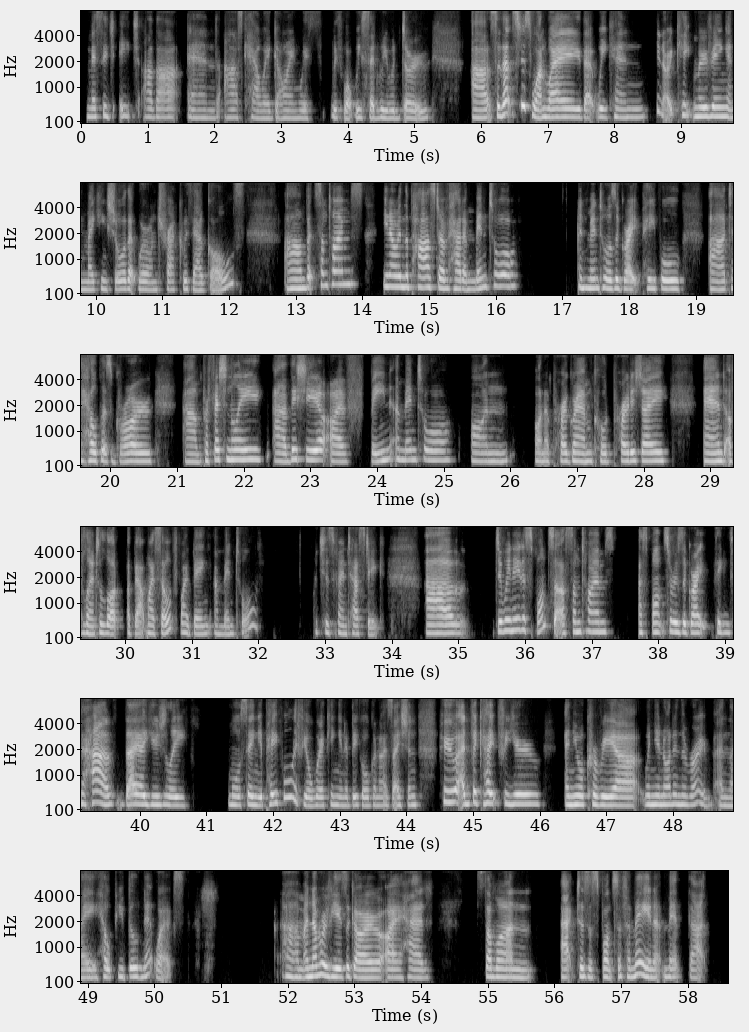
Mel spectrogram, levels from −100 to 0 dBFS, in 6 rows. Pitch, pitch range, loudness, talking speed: 230 Hz, 210-250 Hz, -23 LUFS, 160 wpm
